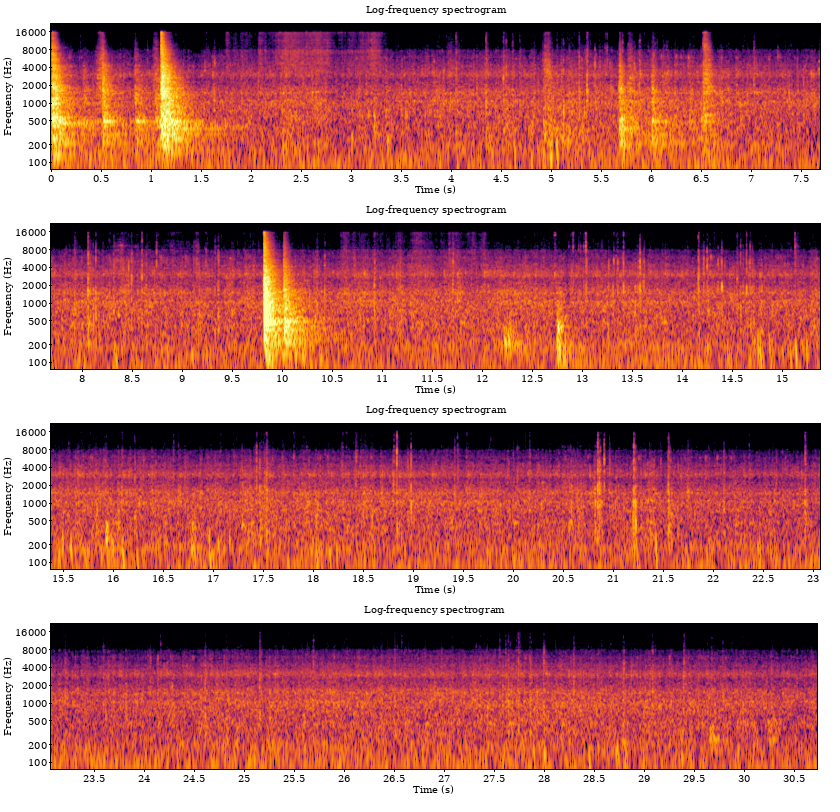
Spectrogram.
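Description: Steady light rain falling, with a few sharp knocks and thumps over it: two near the start and the loudest about ten seconds in.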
